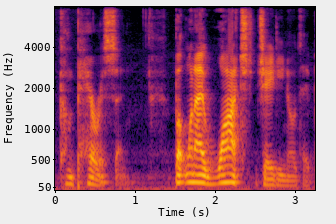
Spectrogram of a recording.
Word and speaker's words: Notae: J.D. Notae, and I believe I pronounced that right. N-O-T-A-E.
